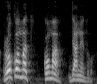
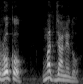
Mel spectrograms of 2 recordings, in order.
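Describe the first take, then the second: First: A pause comes right after 'mat'. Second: A pause comes right after 'roko'. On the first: Do not stop, let it go. "अब दूसरा मैं coma लगाता हूं दूसरी जगह" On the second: Stop, do not let it go. "अब इसमें मैं पहले कोमा लगाता हूं"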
